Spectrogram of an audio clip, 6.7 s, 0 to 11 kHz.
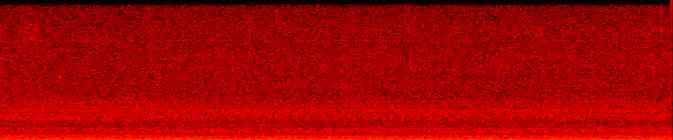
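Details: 2007 Audi Q7 engine idling, heard from inside the cabin: a muffled idle with a soft regular tick about two to three times a second. The owner asks whether this ticking is normal.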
